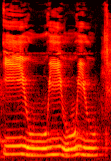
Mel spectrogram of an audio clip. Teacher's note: And then going from the front to the back, you might feel how your tongue changes when you go ee-oo, ee-oo, ee-oo. Felt your tongue go back to say oo, and go forward to say e.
